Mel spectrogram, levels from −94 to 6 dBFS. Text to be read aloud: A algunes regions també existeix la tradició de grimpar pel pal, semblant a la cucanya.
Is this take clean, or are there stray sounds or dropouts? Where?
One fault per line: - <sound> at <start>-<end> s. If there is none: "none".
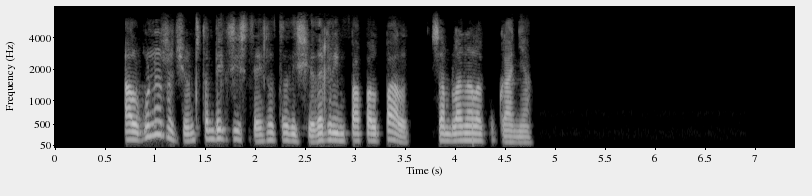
none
